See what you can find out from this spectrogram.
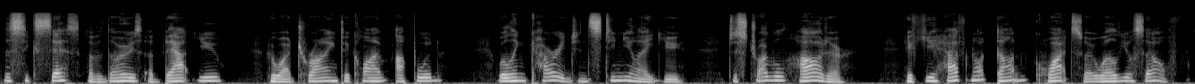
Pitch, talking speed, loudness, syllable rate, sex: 150 Hz, 145 wpm, -20 LUFS, 4.5 syllables/s, male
